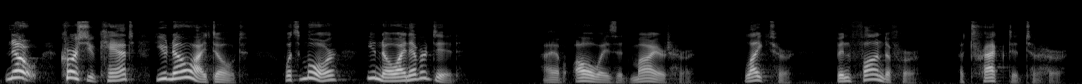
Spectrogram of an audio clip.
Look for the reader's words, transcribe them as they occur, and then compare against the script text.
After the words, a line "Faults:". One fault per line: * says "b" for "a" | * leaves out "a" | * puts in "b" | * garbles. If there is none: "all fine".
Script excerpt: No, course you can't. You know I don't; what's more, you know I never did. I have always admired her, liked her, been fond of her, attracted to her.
No, course you can't. You know I don't; what's more, you know I never did. I have always admired her, liked her, been fond of her, attracted to her.
Faults:
all fine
